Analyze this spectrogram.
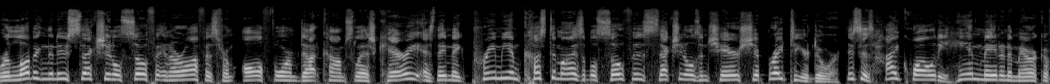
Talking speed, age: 170 wpm, 40-59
